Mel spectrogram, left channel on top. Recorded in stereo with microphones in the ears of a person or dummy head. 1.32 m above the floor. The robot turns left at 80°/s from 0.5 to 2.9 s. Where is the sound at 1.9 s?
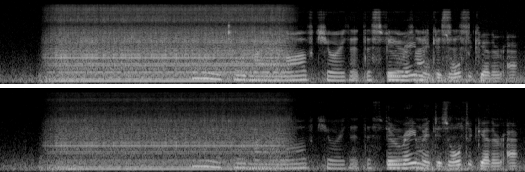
140° left; by 4.9 s 60° left.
